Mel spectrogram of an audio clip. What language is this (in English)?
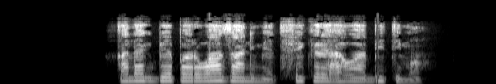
Gawar-Bati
